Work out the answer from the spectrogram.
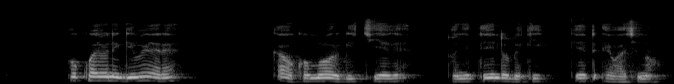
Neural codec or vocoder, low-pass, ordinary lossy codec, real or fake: autoencoder, 48 kHz, 128 numbers a frame, DAC-VAE, trained on Japanese speech; 19.8 kHz; none; fake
